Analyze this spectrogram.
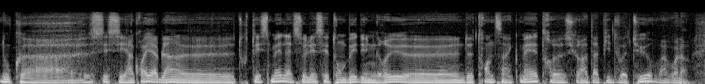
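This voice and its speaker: This man has a fairly low voice with ordinary pitch variation. He speaks at a moderate pace. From Burgundy, France (Dijon). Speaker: novelist and children's author. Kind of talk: radio interview. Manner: hesitant, many fillers.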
